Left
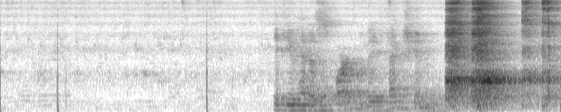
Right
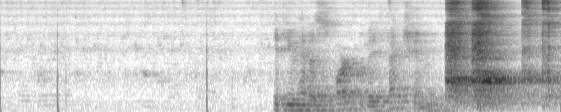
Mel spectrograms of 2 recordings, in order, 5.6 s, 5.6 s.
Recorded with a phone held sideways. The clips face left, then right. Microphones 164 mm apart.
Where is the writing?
35° left (ahead or behind), 0.8 m.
